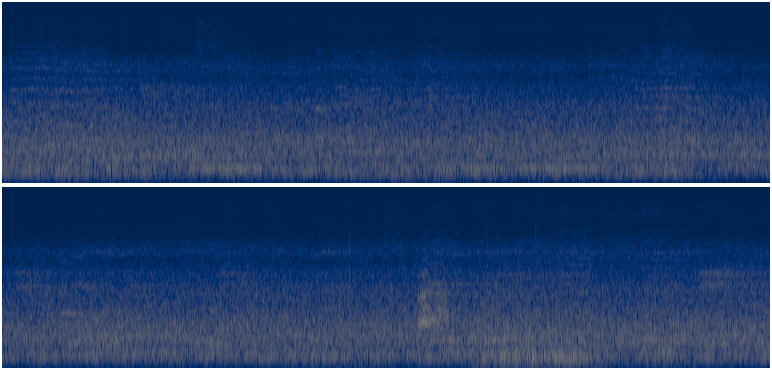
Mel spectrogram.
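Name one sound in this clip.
A large crowd murmurs steadily in a big open stadium.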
